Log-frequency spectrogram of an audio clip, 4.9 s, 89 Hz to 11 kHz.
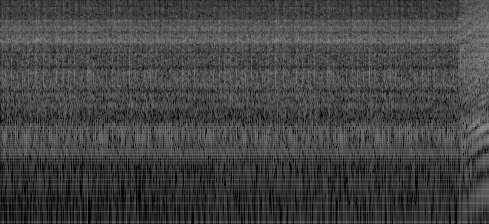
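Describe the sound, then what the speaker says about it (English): Chainsaw in the Farming Simulator 2017 video game cutting through a tree, a steady, loud buzzing drone running unbroken, with a rising pitch sweep near the end. "if you want to chop it down, you got to angle your chainsaw right where you want it"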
